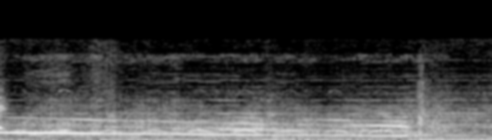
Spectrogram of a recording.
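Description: Siren sound effect: one long tone gliding slowly down in pitch, with a faster warbling siren above it, over a low rumble.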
